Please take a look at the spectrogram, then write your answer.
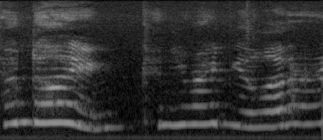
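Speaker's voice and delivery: high, loud, mock-dramatic plea of a dying woman; dying Fosca. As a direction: squeal it out like a melodramatic invalid.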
